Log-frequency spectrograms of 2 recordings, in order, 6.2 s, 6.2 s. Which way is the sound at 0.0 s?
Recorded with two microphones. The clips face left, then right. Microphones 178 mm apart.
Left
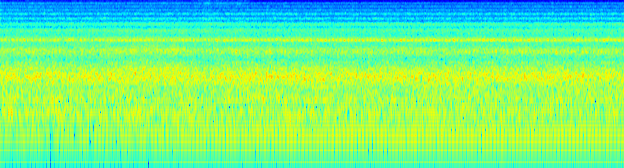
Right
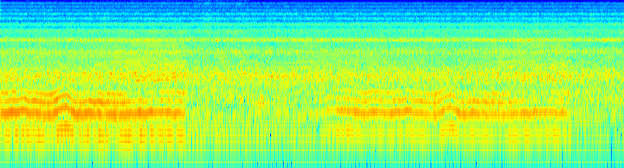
60° right (ahead or behind).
